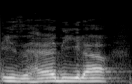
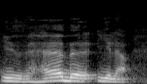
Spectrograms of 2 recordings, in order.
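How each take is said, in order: First: The b is closed flat without any echoing bounce. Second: The b is released with a clear echoing bounce. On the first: The speaker calls it wrong. "Et non" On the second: The speaker calls it right. "mettre en valeur la qalqala de la lettre ba"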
